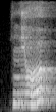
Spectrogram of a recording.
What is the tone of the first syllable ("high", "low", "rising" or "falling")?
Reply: rising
